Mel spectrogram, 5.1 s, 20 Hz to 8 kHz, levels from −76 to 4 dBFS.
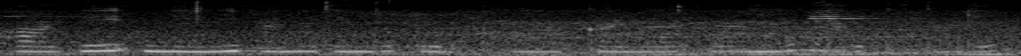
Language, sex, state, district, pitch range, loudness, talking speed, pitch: Kannada, female, Karnataka, Belgaum, 260-285 Hz, -31 LUFS, 70 wpm, 270 Hz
